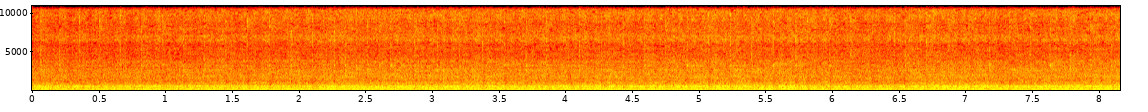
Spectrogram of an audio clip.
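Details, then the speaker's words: 1979 Suzuki LT500 Quadzilla quad with 750cc swap, new battery and reconnected coil wire, running with a loud, steady drone, no popping or stumbling; exhaust gaskets sealed, normal running. "all right that sounds a lot better check the exhaust gaskets those look pretty good all sealed up"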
